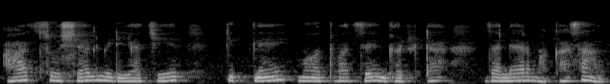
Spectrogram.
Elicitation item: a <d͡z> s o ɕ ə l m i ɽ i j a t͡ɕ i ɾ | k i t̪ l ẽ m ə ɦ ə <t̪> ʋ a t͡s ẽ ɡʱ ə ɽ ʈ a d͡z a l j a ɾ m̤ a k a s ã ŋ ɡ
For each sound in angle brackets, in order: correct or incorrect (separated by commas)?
correct, correct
